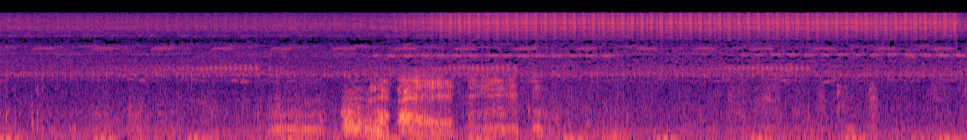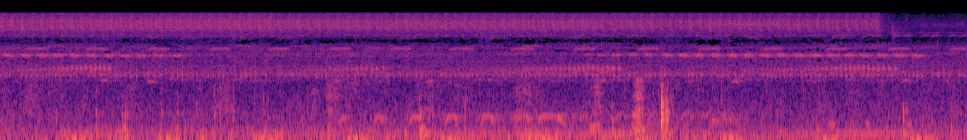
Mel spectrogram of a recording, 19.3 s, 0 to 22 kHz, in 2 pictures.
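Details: Camera-trap recording of wild boar from 17 September 2024: a cluster of deep, coarse grunts and snorts around the third to fifth seconds, then quieter scattered rustles and clicks beneath continuous shrill insect buzzing.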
